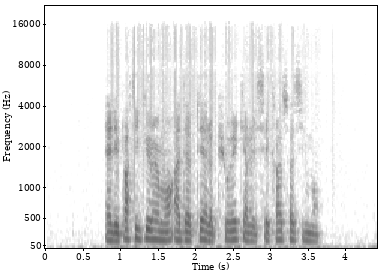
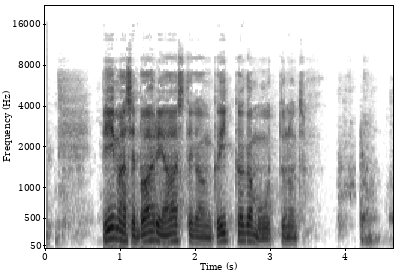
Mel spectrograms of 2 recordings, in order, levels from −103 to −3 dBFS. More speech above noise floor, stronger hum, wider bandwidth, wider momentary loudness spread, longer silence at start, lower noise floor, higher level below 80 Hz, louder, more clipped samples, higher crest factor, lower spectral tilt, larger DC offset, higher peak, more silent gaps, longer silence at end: about the same, 37 dB vs 36 dB; neither; first, 16.5 kHz vs 9.6 kHz; second, 7 LU vs 23 LU; about the same, 0.8 s vs 0.8 s; first, -84 dBFS vs -54 dBFS; second, -78 dBFS vs -56 dBFS; second, -48 LUFS vs -17 LUFS; neither; about the same, 20 dB vs 18 dB; first, -6.5 dB/octave vs -5 dB/octave; neither; second, -30 dBFS vs -2 dBFS; neither; second, 0 s vs 0.3 s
